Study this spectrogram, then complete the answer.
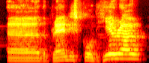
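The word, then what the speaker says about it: Hiro: So the brand is called Hero. Hero simply because, you know, out there, people are under pressure. People are under pressure, and that I, remember, hero pronounced, spelled H-I-R-O, that I is you.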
